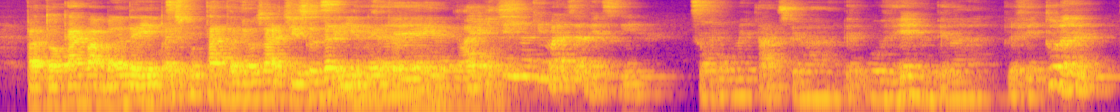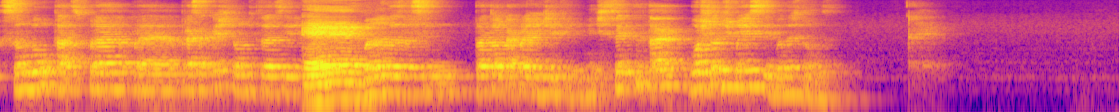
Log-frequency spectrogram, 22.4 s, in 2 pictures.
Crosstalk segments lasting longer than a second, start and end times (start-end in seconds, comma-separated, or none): 1.3-2.5, 3.1-5.2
